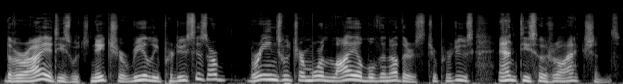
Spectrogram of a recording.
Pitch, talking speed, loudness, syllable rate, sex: 170 Hz, 175 wpm, -20 LUFS, 6.3 syllables/s, male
